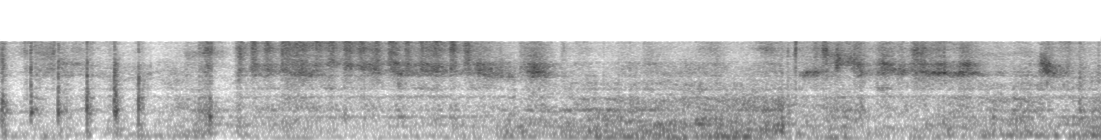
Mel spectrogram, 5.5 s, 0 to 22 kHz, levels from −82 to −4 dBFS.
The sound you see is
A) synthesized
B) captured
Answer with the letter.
A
